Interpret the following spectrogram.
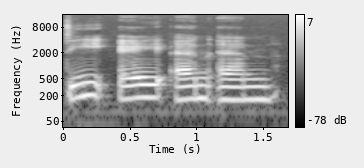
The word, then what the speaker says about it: Dannii: This next polish is called Dannii, which by the way is spelled D-A-N-N-I-I.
